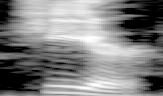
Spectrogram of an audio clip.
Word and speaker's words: here: Entonces, si la e va a ser pronunciada como i, esto se quedaría here, ya que la e final es muda.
